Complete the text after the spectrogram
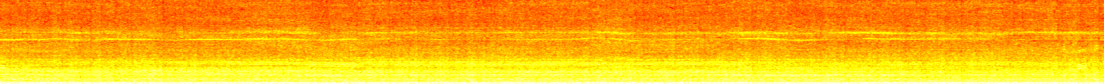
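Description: Wind rushes past the small plane.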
